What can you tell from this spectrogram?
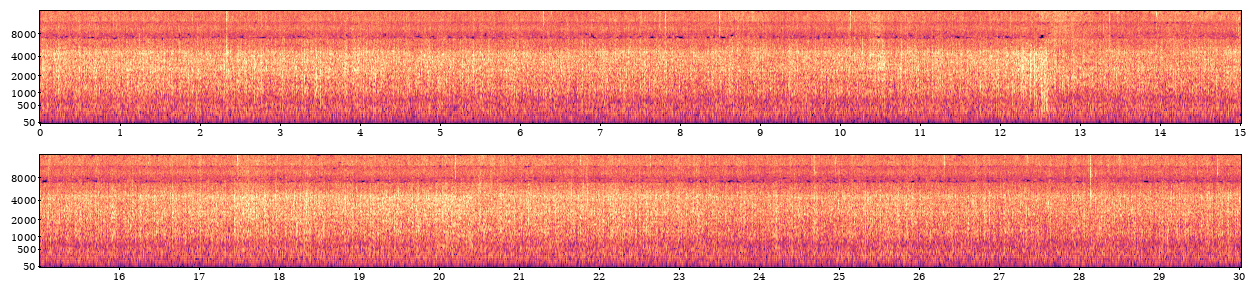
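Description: Heavy rain falling on a river's surface and the bank around it, a steady hiss, with one short louder noise about twelve seconds in.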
